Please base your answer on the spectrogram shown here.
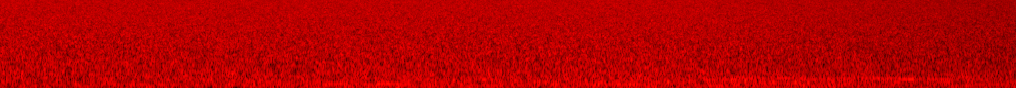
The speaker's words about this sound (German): Das ist weißes Rauschen. Es enthält alle hörbaren Frequenzen gleich laut und erscheint uns deswegen unangenehm, ohne Struktur.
